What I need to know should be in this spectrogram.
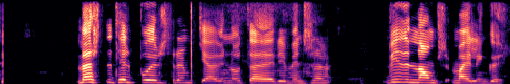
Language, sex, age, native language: Icelandic, male, 13, Icelandic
